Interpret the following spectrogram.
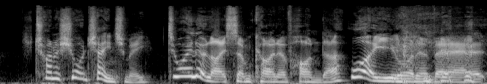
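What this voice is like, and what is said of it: Put-on Cockney accent. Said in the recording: “Anything can be said in a Cockney accent, and it either sounds insulting or some kind of honorific”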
